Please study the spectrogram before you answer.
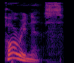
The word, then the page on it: hoariness: British English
